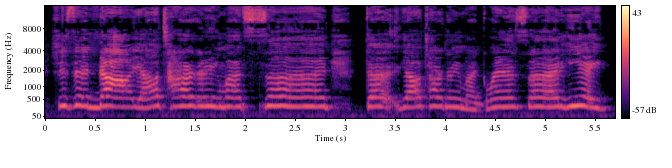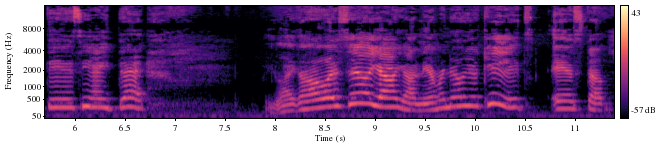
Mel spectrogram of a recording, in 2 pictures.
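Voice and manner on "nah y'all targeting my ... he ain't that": angry grandma. Retold or imitated. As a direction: act out a grandma insisting her grandson is innocent. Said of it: "She was so pissed".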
